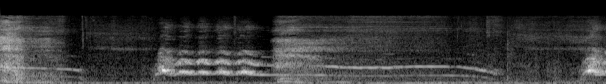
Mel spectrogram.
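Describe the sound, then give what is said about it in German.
A dog howls at night in long, wavering tones, breaking into a short burst of warbling yelps before another drawn-out howl that slowly falls away, loud, with no talking. “Dieses Hundevieh, das kläfft einen ja in Grund und Boden hinein.”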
